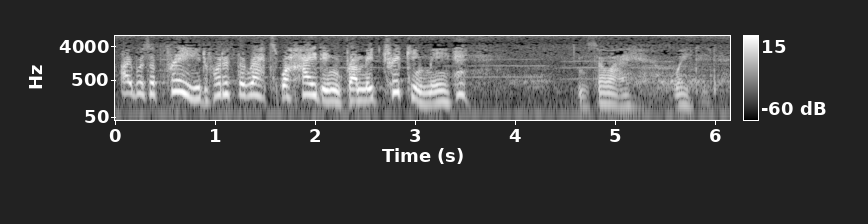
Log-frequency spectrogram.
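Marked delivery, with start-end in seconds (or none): 0.1-3.4 higher, tense and fearful; anxious telling. A narrator's reading. Keeper recalling the ship he failed to warn, fearful. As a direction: let the old fear rise. Narrator recalling his fear.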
